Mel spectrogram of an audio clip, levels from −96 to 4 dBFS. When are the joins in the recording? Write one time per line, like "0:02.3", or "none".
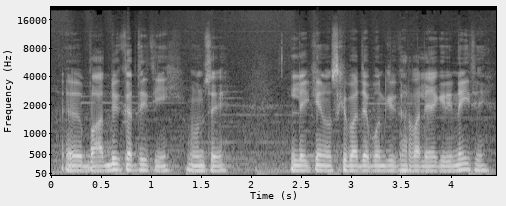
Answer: none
